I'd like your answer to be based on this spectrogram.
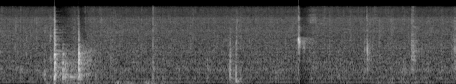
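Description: Grilled vegetables stirred in a pan for a barley salad, a soft steady sizzle with a few scrapes and clicks of the utensil near the start and scattered light taps afterwards.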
